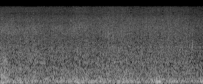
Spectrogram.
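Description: Cartoon sound effect of billowing vapour: a steady rushing hiss that eases off near the end.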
